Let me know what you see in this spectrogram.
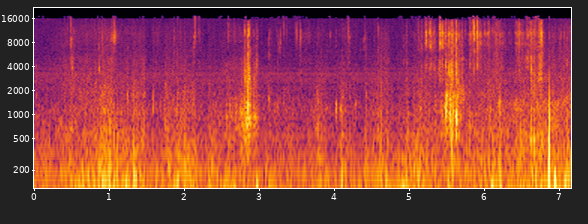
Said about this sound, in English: You're eating the cone part. There you go. Eat the ice cream.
